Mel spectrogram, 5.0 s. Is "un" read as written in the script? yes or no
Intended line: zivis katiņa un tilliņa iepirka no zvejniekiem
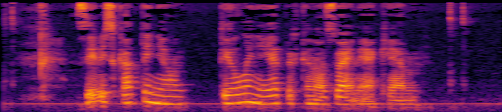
yes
